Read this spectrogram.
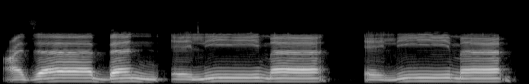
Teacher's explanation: Ama bu şekilde metli okuduğumuz yerlerde E ile A arası bir ses veriyoruz. Tam A sesi vermiyoruz. Ma değil, M olacak.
